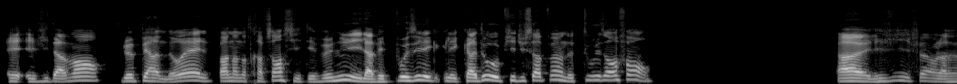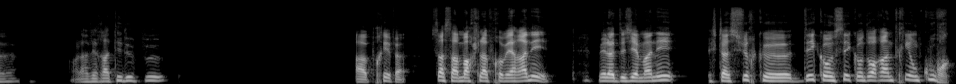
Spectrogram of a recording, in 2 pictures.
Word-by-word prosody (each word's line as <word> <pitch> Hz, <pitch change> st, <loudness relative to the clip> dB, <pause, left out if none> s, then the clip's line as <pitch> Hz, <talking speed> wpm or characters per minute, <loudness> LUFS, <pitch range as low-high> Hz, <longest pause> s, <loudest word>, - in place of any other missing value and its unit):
et 145 Hz, -1 st, -3 dB
évidemment, 160 Hz, +7 st, -1 dB, 0.2 s
le 150 Hz, 0 st, -1 dB
Père 155 Hz, -3 st, 0 dB
Noël 155 Hz, +5 st, 0 dB
pendant 155 Hz, 0 st, -1 dB
notre 145 Hz, +1 st, -12 dB
absence, 190 Hz, +4 st, -3 dB
il 140 Hz, -, -9 dB
était 130 Hz, -1 st, -9 dB
venu 160 Hz, +9 st, -3 dB
et 175 Hz, -, +3 dB
il 140 Hz, -, 0 dB
avait 130 Hz, +1 st, +3 dB
posé 175 Hz, +8 st, +1 dB
les 185 Hz, -2 st, +4 dB
c 150 Hz, -, -15 dB
les 150 Hz, -4 st, -4 dB
cadeaux 170 Hz, +7 st, +2 dB
au 175 Hz, -, +5 dB
pied 180 Hz, +3 st, -7 dB
du 165 Hz, 0 st, -8 dB
sapin 190 Hz, +4 st, -2 dB
de 150 Hz, -, -5 dB
tous 195 Hz, +7 st, -10 dB
les 200 Hz, 0 st, -4 dB
enfants. 205 Hz, 0 st, -3 dB, 1.9 s
Ah, 145 Hz, 0 st, +6 dB
il 130 Hz, -, -6 dB
est 140 Hz, -, -6 dB
vif, 165 Hz, +1 st, -12 dB
hein! 155 Hz, -2 st, -6 dB
On 140 Hz, -, -8 dB
l'a 130 Hz, +1 st, -8 dB, 0.5 s
on -, -, -23 dB
l'avait 130 Hz, +2 st, -8 dB
raté 145 Hz, +6 st, -4 dB
de 175 Hz, -, -3 dB
peu. 175 Hz, +3 st, -7 dB, 1.9 s
Après, -, -, -2 dB
enfin, -, -, -6 dB, 0.2 s
ça, 185 Hz, -2 st, +2 dB
ça 160 Hz, -2 st, +4 dB
marche 155 Hz, -1 st, +4 dB
la 160 Hz, -, +6 dB
1re 150 Hz, 0 st, +2 dB
année, 170 Hz, -6 st, +4 dB, 0.4 s
mais 165 Hz, -, +1 dB
la 155 Hz, -1 st, +7 dB
2e 160 Hz, 0 st, +2 dB
année, 190 Hz, +4 st, +2 dB, 0.3 s
je 145 Hz, -, -11 dB
t'assure 175 Hz, +6 st, +1 dB
que 155 Hz, -4 st, +3 dB
dès 200 Hz, +11 st, -1 dB
qu'on 195 Hz, -1 st, +4 dB
sait 215 Hz, +4 st, -1 dB
qu'on 190 Hz, -2 st, -1 dB
doit 185 Hz, 0 st, +4 dB
rentrer, 190 Hz, +3 st, +1 dB
on 190 Hz, -, 0 dB
court, 210 Hz, +2 st, -3 dB
165 Hz, 195 wpm, -23 LUFS, 145-185 Hz, 1.9 s, la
